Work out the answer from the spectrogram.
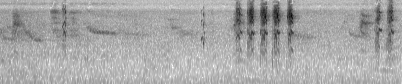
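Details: Myna chicks being fed call in scattered harsh chirps, then a quick burst of four or five loud raspy begging notes near the middle, with a brief thin whistle between bursts.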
